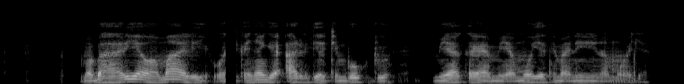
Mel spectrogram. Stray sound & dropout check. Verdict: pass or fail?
fail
